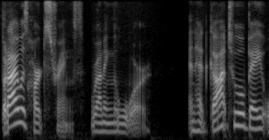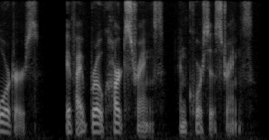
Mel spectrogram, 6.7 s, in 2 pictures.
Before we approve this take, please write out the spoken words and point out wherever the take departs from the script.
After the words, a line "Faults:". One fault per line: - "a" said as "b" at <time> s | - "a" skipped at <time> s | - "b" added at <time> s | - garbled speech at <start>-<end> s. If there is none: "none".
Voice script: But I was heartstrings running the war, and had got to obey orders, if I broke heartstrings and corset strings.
But I was heartstrings running the war, and had got to obey orders, if I broke heartstrings and corset strings.
Faults:
none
